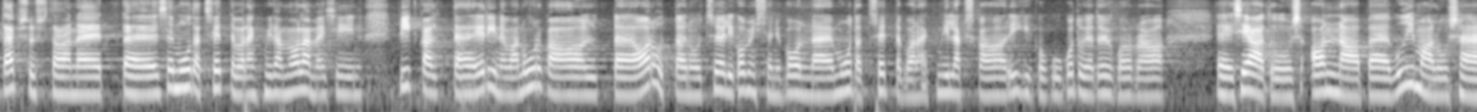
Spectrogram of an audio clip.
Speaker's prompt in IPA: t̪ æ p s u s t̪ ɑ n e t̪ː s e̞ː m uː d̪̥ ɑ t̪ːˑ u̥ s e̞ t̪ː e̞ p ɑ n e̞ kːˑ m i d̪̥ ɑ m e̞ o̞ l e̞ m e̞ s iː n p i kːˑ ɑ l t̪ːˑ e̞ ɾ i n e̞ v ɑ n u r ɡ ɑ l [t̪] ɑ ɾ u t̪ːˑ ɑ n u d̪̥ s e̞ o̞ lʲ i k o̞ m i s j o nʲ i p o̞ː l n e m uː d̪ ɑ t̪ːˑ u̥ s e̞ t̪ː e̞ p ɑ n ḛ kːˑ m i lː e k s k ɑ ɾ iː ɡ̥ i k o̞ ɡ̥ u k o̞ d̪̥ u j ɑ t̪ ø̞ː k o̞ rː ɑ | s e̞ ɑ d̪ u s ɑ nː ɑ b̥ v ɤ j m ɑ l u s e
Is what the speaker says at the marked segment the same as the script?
yes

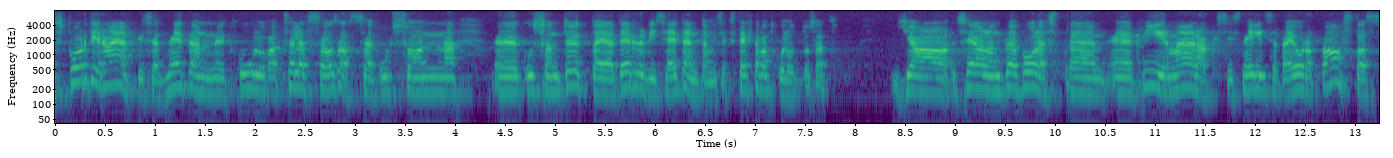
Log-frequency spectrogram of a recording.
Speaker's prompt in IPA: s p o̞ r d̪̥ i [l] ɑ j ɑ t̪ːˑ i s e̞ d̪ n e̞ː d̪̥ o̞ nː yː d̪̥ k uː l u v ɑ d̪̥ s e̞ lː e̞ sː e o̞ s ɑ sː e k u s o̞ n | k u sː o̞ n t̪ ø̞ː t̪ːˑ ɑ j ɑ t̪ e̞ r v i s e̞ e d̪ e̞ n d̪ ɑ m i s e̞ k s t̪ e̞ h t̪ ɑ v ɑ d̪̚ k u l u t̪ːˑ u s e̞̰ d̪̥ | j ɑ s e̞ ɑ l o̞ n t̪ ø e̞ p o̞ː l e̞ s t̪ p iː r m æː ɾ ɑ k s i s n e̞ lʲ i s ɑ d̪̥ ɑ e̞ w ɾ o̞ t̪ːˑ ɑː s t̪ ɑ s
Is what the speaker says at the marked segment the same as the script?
no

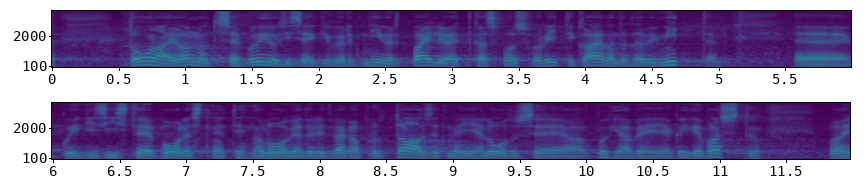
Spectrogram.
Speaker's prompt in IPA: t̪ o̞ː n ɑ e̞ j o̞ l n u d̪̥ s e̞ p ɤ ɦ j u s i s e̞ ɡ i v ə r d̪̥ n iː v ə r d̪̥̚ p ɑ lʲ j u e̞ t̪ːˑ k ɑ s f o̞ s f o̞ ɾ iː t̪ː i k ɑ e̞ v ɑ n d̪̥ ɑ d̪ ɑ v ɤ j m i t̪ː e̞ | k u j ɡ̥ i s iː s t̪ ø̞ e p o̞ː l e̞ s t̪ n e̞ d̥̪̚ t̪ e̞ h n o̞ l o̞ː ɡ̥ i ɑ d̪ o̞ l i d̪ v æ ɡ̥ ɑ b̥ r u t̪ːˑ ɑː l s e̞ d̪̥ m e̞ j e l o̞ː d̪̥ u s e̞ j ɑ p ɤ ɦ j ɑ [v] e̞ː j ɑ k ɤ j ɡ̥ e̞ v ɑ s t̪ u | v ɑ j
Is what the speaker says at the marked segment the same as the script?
yes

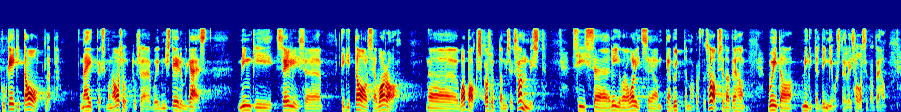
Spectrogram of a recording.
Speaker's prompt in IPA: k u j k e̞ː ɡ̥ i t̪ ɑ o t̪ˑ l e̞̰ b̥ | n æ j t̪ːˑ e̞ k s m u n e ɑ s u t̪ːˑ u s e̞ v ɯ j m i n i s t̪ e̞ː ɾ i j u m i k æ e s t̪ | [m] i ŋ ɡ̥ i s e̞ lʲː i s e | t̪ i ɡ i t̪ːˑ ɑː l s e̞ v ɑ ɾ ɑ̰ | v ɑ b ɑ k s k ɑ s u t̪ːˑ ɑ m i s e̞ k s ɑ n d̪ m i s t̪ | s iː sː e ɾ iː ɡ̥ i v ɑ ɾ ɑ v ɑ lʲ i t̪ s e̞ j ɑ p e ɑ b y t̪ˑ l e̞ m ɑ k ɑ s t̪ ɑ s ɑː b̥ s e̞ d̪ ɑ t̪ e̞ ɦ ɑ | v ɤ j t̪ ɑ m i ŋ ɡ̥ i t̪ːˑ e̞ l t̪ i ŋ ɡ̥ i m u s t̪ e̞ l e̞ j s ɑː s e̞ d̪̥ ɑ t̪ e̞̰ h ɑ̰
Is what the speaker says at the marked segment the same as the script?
yes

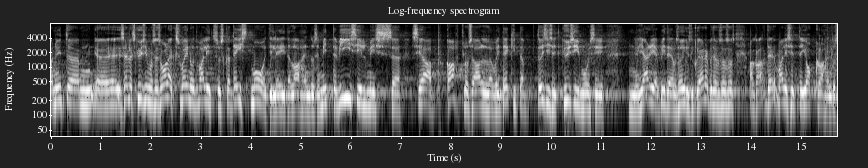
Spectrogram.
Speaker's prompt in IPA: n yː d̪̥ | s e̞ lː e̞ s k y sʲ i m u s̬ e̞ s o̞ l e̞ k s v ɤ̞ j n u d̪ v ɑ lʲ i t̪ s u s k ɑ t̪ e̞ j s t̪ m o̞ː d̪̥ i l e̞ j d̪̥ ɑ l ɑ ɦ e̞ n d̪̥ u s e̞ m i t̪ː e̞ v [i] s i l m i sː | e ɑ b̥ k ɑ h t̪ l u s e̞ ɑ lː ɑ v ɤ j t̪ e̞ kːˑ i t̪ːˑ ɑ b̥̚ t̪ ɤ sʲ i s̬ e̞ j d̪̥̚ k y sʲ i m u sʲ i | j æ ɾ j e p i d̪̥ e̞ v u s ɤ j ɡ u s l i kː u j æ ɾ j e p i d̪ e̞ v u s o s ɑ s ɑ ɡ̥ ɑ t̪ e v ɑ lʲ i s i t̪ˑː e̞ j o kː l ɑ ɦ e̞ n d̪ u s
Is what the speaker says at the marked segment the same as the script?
no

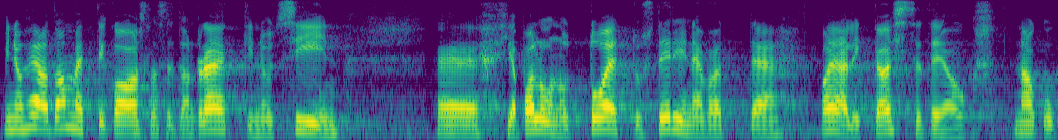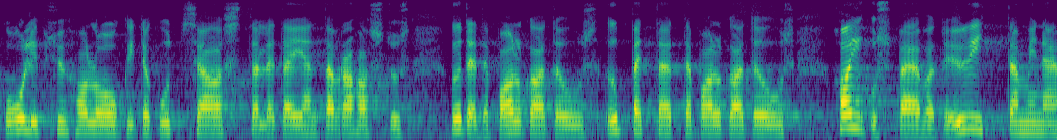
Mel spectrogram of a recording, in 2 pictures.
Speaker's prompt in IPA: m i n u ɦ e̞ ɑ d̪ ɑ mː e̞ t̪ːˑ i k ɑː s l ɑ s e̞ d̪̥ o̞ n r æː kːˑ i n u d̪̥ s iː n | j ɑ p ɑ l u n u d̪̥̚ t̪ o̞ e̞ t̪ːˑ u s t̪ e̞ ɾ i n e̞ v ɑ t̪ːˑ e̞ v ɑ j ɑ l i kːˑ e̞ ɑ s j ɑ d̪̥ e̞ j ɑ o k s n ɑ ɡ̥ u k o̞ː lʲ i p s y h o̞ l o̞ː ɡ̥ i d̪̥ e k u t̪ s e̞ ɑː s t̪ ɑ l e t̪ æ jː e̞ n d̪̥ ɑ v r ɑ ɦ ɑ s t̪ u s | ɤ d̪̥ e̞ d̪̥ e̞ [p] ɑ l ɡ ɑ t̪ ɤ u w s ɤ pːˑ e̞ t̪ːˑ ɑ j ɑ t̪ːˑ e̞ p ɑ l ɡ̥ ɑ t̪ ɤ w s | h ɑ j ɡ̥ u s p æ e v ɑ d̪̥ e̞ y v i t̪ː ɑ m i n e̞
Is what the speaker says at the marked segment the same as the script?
yes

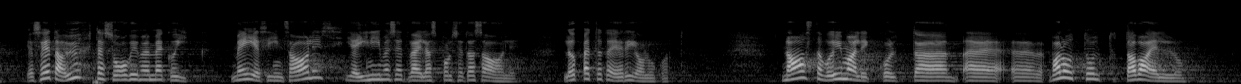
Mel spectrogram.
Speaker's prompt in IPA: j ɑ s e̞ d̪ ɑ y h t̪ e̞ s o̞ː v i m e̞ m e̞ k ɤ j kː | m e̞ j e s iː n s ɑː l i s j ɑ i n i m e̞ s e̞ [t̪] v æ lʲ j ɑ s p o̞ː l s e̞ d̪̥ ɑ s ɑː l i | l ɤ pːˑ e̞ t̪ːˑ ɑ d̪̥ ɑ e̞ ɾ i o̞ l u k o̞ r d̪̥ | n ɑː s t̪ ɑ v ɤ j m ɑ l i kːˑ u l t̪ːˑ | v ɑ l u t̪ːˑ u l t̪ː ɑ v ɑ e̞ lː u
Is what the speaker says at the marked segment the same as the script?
no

